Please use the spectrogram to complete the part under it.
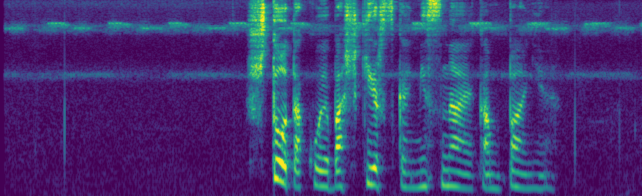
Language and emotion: Russian, angry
